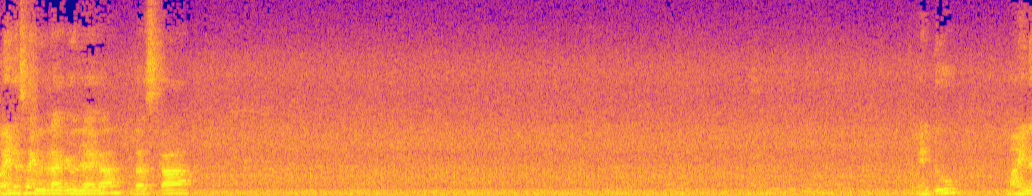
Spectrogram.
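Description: A man speaks calmly and clearly up close, in short phrases with pauses.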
